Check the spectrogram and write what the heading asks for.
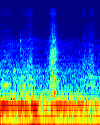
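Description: A small paintbrush scratching briefly across bumpy, bubble-wrap-textured cured resin about a second in, over a steady low hum.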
